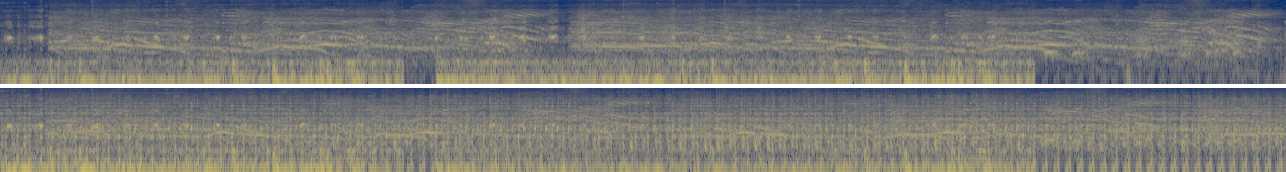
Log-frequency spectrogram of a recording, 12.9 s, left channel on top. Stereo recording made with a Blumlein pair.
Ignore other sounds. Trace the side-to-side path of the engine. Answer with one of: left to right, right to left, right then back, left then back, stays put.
stays put.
